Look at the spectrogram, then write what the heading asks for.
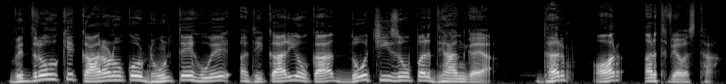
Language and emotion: Hindi, neutral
